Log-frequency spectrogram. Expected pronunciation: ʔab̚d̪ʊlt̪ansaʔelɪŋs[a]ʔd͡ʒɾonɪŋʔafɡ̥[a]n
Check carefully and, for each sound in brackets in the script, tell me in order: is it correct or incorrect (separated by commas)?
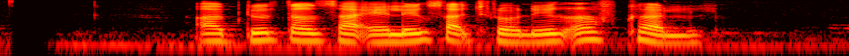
correct, correct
